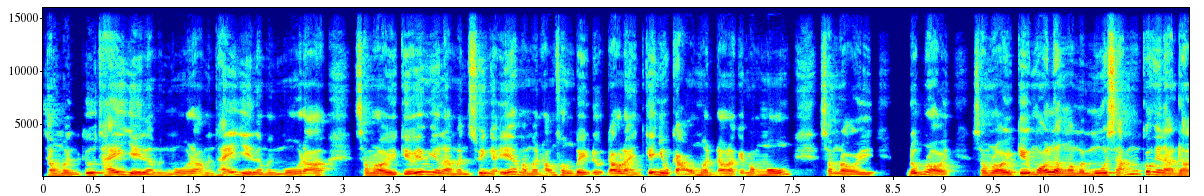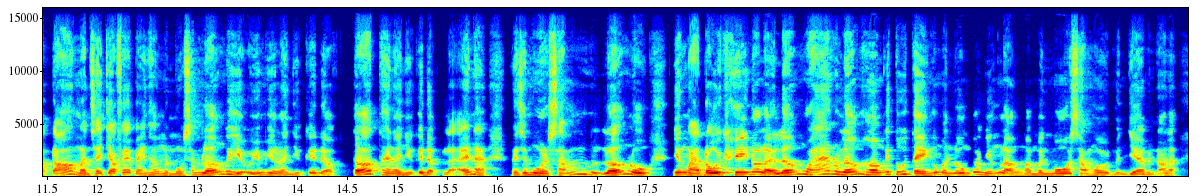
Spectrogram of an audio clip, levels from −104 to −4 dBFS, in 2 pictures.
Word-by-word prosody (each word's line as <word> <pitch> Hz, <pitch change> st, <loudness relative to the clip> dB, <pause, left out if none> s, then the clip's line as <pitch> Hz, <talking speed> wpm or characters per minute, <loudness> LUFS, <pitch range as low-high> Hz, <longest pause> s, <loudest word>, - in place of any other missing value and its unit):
xong 160 Hz, 0 st, -4 dB
mình 140 Hz, -3 st, -3 dB
cứ 200 Hz, +1 st, +5 dB
thấy 215 Hz, +6 st, +2 dB
gì 150 Hz, -9 st, +3 dB
là 135 Hz, -1 st, +1 dB
mình 130 Hz, +1 st, -9 dB
mua 155 Hz, +3 st, -4 dB
cái 180 Hz, -, -2 dB
đó, 180 Hz, -, -5 dB
mình 170 Hz, -4 st, -10 dB
thấy 180 Hz, +2 st, -3 dB
cái 230 Hz, -, -1 dB
gì 155 Hz, -, +1 dB
là 135 Hz, -1 st, -2 dB
mình 135 Hz, +1 st, -7 dB
mua 155 Hz, +3 st, -2 dB
đó. 180 Hz, +4 st, -2 dB, 0.3 s
Xong 190 Hz, -1 st, -5 dB
rồi, 145 Hz, -5 st, +4 dB
kiểu 155 Hz, -, +3 dB
giống 245 Hz, -, +3 dB
như 220 Hz, -3 st, +1 dB
là, 165 Hz, -, 0 dB
mình 135 Hz, -1 st, -5 dB
suy 180 Hz, +7 st, -1 dB
nghĩ 155 Hz, -5 st, -1 dB
á 250 Hz, -, +1 dB
mà 215 Hz, -, -4 dB
mình 135 Hz, -3 st, -4 dB
hổng 195 Hz, -, -5 dB
phân 185 Hz, -3 st, -4 dB
biệt 135 Hz, -, +2 dB
được 140 Hz, -, -6 dB
đâu 170 Hz, +2 st, +4 dB
là 135 Hz, -5 st, -1 dB
cái 210 Hz, -, +5 dB
nhu 195 Hz, -4 st, +3 dB
cầu -, -, -1 dB
của 195 Hz, -, -3 dB
mình, 155 Hz, -6 st, -3 dB
đâu -, -, -1 dB
là -, -, 0 dB
cái -, -, -8 dB
mong 170 Hz, -3 st, -4 dB
muốn. 185 Hz, +10 st, +2 dB, 0.3 s
Xong 180 Hz, -4 st, -6 dB
rồi 135 Hz, -2 st, 0 dB, 0.3 s
đúng 185 Hz, +2 st, +1 dB
rồi, -, -, +2 dB, 0.3 s
xong 195 Hz, -1 st, -4 dB
rồi, 160 Hz, -6 st, +5 dB
kiểu, 180 Hz, +3 st, +6 dB
mỗi 205 Hz, +1 st, +5 dB
lần 180 Hz, -7 st, +6 dB
mà 165 Hz, -, +2 dB
mình 160 Hz, -1 st, -1 dB
mua 190 Hz, +2 st, +5 dB
sắm, 250 Hz, +8 st, -3 dB
có 255 Hz, -, +3 dB
nghĩa 225 Hz, -3 st, 0 dB
là 155 Hz, -, +1 dB
đợt 150 Hz, -1 st, -2 dB
đó 160 Hz, -, -1 dB
mình 155 Hz, -2 st, -1 dB
sẽ 175 Hz, +2 st, -3 dB
cho 185 Hz, -1 st, -2 dB
phép 220 Hz, 0 st, -3 dB
bản 165 Hz, +3 st, -6 dB
thân 175 Hz, -3 st, -6 dB
mình 150 Hz, -2 st, -6 dB
mua 155 Hz, +2 st, -5 dB
sắm 200 Hz, +5 st, -8 dB
lớn, 205 Hz, +6 st, +2 dB
ví 265 Hz, -, -2 dB
dụ 370 Hz, -, +1 dB
giống 205 Hz, -, -4 dB
như 195 Hz, -3 st, -2 dB
là 150 Hz, -3 st, -4 dB
những 130 Hz, 0 st, -10 dB
cái 200 Hz, -, -3 dB
đợt -, -, -5 dB, 0.2 s
Tết 215 Hz, +9 st, +5 dB
hay 195 Hz, -4 st, -2 dB
là 165 Hz, -, -1 dB
những 140 Hz, -2 st, -6 dB
cái -, -, +2 dB
đợt -, -, -4 dB
lễ -, -, -3 dB
nè, -, -, -2 dB, 0.3 s
mình 150 Hz, -, -6 dB
sẽ 200 Hz, -, 0 dB
mua 190 Hz, -2 st, +2 dB
sắm 195 Hz, +9 st, -5 dB, 0.2 s
lớn 200 Hz, +9 st, +6 dB
luôn. 390 Hz, -2 st, +5 dB, 0.2 s
Nhưng 215 Hz, 0 st, +1 dB
mà 180 Hz, -4 st, +1 dB
đôi 205 Hz, +1 st, +9 dB
khi 220 Hz, 0 st, +3 dB
nó 245 Hz, +2 st, 0 dB
lại 150 Hz, -, +4 dB
lớn 215 Hz, -, +3 dB
quá, 240 Hz, +5 st, -1 dB
nó 265 Hz, -, 0 dB
lớn 235 Hz, +4 st, +3 dB
hơn 215 Hz, -4 st, +3 dB
cái 250 Hz, -, -3 dB
túi 255 Hz, +3 st, -1 dB
tiền 170 Hz, -1 st, +2 dB
của 215 Hz, -, -3 dB
mình 210 Hz, -5 st, -4 dB
luôn, 190 Hz, +1 st, -2 dB
có 235 Hz, -, -2 dB
những 195 Hz, -1 st, -5 dB
lần 150 Hz, -6 st, -2 dB
mà 145 Hz, -, -6 dB
mình 145 Hz, +1 st, -5 dB
mua 175 Hz, +1 st, +2 dB
xong 170 Hz, -2 st, -7 dB
rồi, 145 Hz, -3 st, -2 dB
mình 140 Hz, 0 st, -11 dB
về 140 Hz, -2 st, 0 dB
mình 135 Hz, +1 st, -10 dB
nói -, -, -7 dB
là -, -, -7 dB
180 Hz, 330 wpm, -20 LUFS, 150-210 Hz, 0.3 s, đôi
